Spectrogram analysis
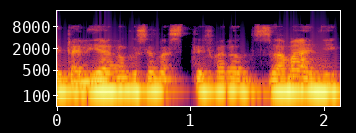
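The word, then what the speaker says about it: Zamagni: eh hay un profesor, hay un economista católico, un economista italiano que se llama Stefano Zamani con Z se pronuncia así la en italiano.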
